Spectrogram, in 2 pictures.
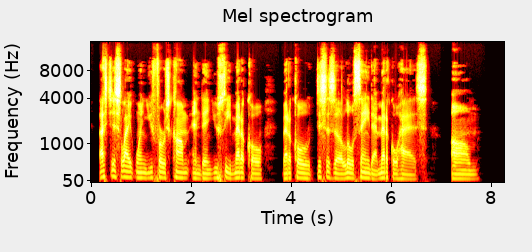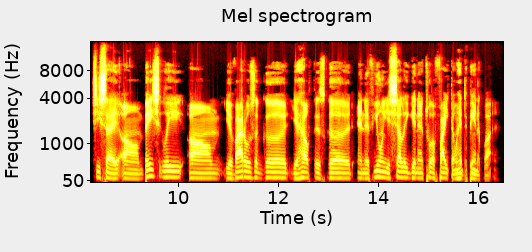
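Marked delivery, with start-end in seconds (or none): none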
